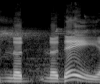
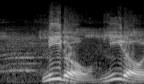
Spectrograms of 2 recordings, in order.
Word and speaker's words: Nido: That is Daniel Nade, I believe is how you say it. Nido, excuse me. Daniel Nido.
